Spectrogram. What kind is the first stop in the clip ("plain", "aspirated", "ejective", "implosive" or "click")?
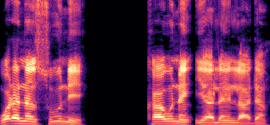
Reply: implosive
